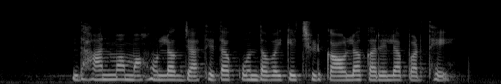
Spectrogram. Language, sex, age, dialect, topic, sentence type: Chhattisgarhi, female, 18-24, Central, agriculture, question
